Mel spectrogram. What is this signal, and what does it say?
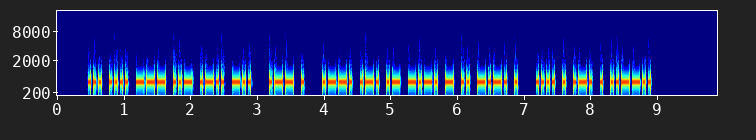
Morse code, heard as a keyed tone, about 32 wpm, 700 Hz. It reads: SHOULD WE PRACTICE HERE?
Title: Sentences from Top 1000 Words - Review Part 4 - 30wpm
